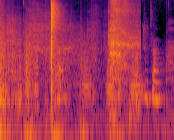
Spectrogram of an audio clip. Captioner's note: sigh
